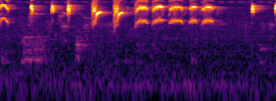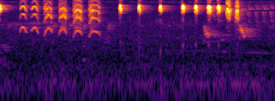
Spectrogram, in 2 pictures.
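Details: Sunbird song played as therapy for untrained caged birds so they start singing. A rapid series of high, bright chirps, some in clipped double-note groups, delivered almost continuously with brief pauses.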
